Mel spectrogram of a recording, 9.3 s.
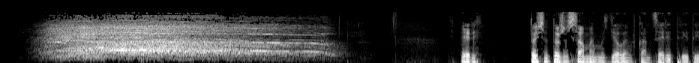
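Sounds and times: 
large crowd chanting together: 0:00.4 - 0:04.6
speech: 0:06.1 - 0:06.5, 0:07.1 - 0:09.3.

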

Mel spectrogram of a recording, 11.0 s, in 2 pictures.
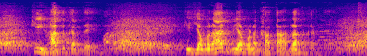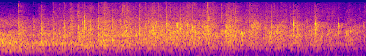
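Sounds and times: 
speech: 0:00.5 - 0:01.8, 0:02.8 - 0:04.9
laughter: 0:01.6 - 0:02.7, 0:04.8 - 0:10.4
audience clapping: 0:05.3 - 0:10.9.

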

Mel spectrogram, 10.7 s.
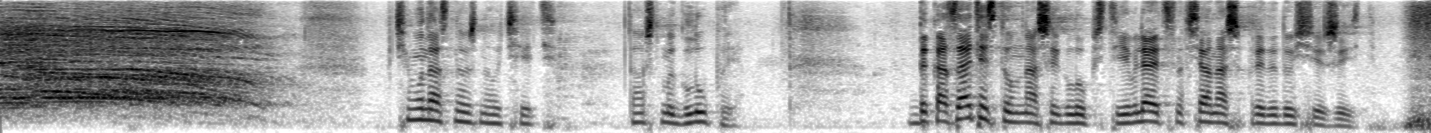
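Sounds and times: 
crowd loudly shouting a chant: 0:00.0 - 0:02.2
speech: 0:03.0 - 0:06.2, 0:06.8 - 0:10.7.

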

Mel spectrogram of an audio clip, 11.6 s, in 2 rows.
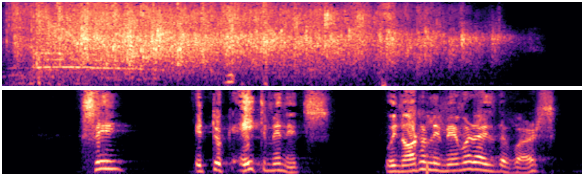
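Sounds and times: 
audience applauding: 0:00.0 - 0:05.4
speech: 0:06.7 - 0:07.1, 0:07.7 - 0:11.5.

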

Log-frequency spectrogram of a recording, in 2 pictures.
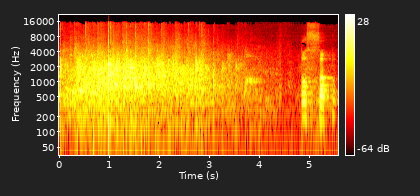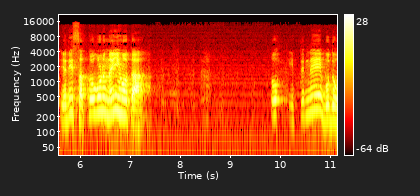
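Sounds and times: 
audience applause: 0:00.0 - 0:04.4
speech: 0:04.9 - 0:07.4, 0:10.2 - 0:11.1.

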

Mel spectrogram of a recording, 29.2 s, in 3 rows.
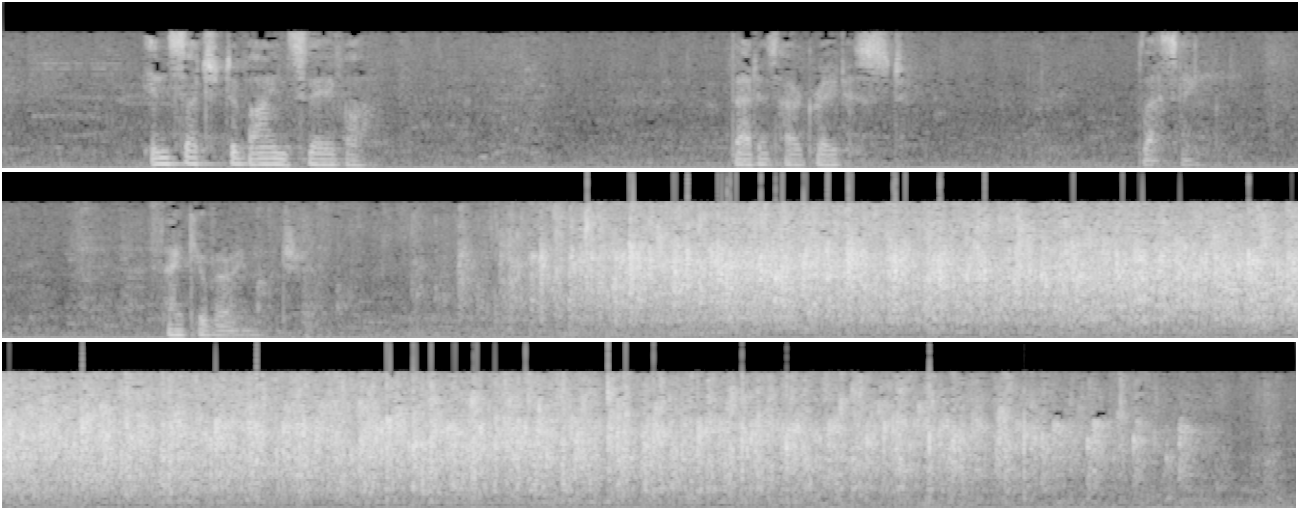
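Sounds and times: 
speech: 0:01.1 - 0:02.8, 0:05.5 - 0:06.8, 0:08.5 - 0:09.2, 0:11.0 - 0:12.0
audience clapping: 0:11.5 - 0:29.1.

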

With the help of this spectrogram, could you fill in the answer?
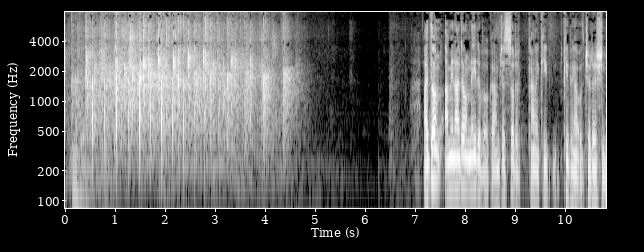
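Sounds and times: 
audience round of applause: 0:00.0 - 0:04.8
speech: 0:07.2 - 0:10.8.

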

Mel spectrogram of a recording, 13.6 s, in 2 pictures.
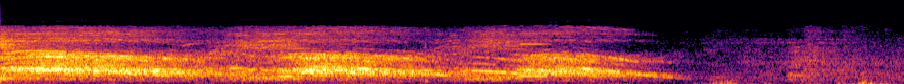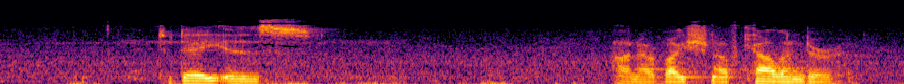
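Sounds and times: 
crowd loudly chanting in unison at a religious gathering: 0:00.0 - 0:05.2
crowd murmur: 0:00.0 - 0:06.2
speech: 0:08.1 - 0:09.2, 0:11.4 - 0:13.2.

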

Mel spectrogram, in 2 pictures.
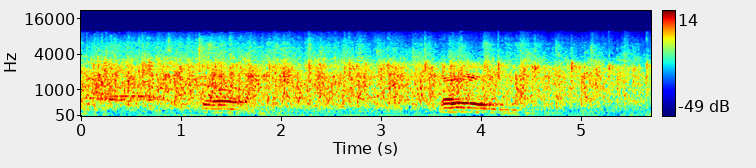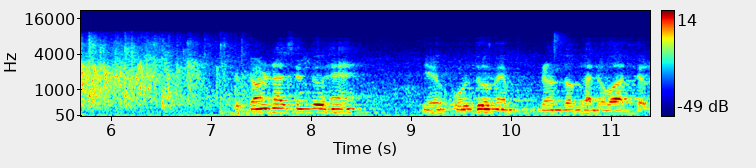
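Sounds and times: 
strong applause welcoming two devotees at a religious gathering: 0:00.0 - 0:07.3
speech: 0:03.6 - 0:04.5, 0:07.4 - 0:11.3.

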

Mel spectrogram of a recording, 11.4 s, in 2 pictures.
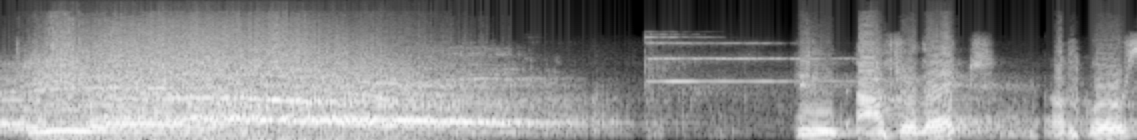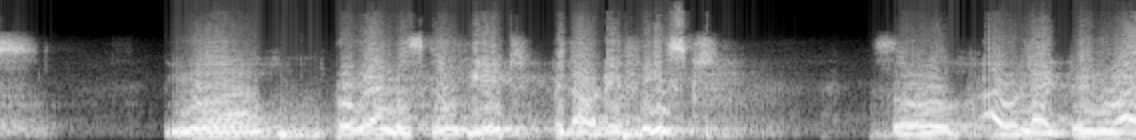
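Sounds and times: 
crowd at a devotional temple gathering shouting in unison: 0:00.0 - 0:03.0
speech: 0:04.0 - 0:05.9, 0:06.5 - 0:09.4, 0:10.1 - 0:11.3.

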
